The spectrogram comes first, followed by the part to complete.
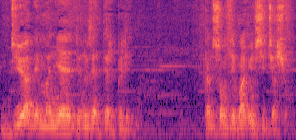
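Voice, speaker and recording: A man's voice: low voice, level tone, normal speed, dark tone, roomy sound, soft background music. A man preaching a sermon as pastor, often saying "beloved" and calling for the congregation's answer. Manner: preaching with call-and-response; repeats "bien aimé" often.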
